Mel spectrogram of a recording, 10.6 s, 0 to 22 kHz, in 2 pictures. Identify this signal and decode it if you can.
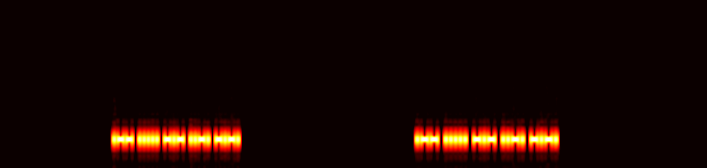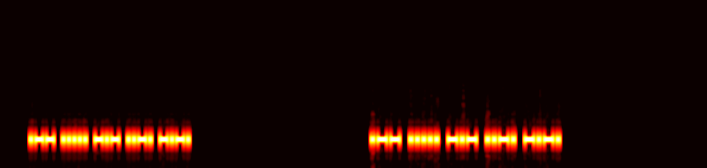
Morse code, heard as a keyed tone, about 64 wpm, 700 Hz. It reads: W5KFC W5KFC W5KFC W5KFC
